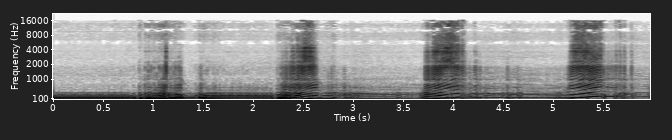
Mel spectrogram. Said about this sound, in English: I threw an exhaust tip on it. It has a manifold bullet muffler and a competition resonator.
